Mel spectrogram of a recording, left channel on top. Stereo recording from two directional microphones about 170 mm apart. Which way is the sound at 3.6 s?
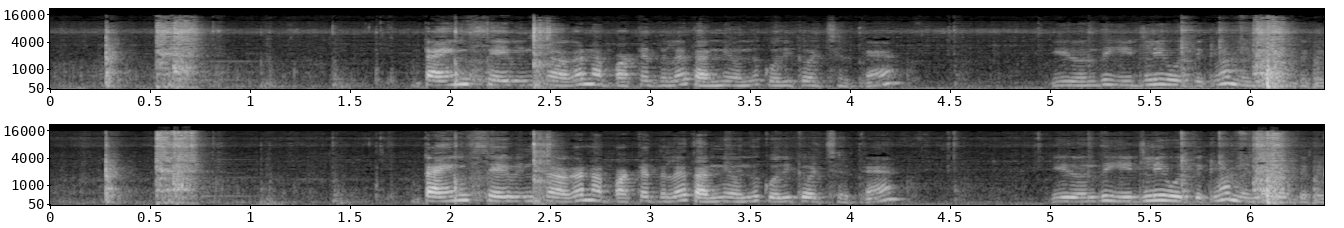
50° right (ahead or behind).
